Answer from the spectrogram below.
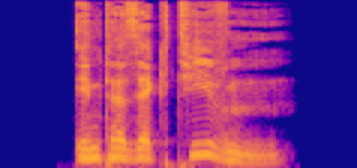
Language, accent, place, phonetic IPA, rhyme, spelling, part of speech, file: German, Germany, Berlin, [ˌɪntɐzɛkˈtiːvm̩], -iːvm̩, intersektivem, adjective, De-intersektivem.ogg
- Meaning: strong dative masculine/neuter singular of intersektiv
